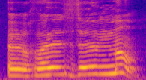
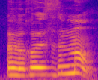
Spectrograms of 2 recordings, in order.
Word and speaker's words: heureusement: And so the adverb is heureusement. Heureusement. We hear the S like the feminine.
